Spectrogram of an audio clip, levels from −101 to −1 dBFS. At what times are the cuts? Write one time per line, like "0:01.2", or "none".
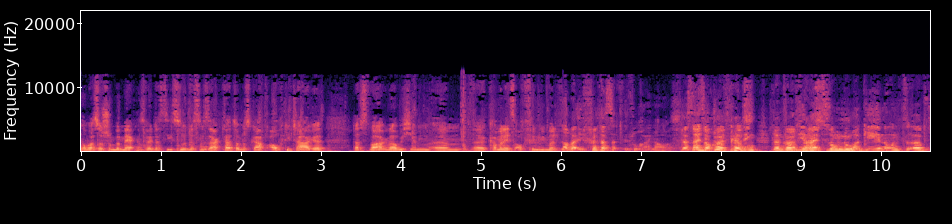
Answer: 0:01.5
0:06.0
